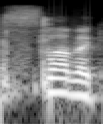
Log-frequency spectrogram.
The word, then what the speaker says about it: Sławek: person to pronounce Sławomir, and also Sławek, by the way, because this is the most correct version of the name that I prefer personally. But let's say that Slavek is okay.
